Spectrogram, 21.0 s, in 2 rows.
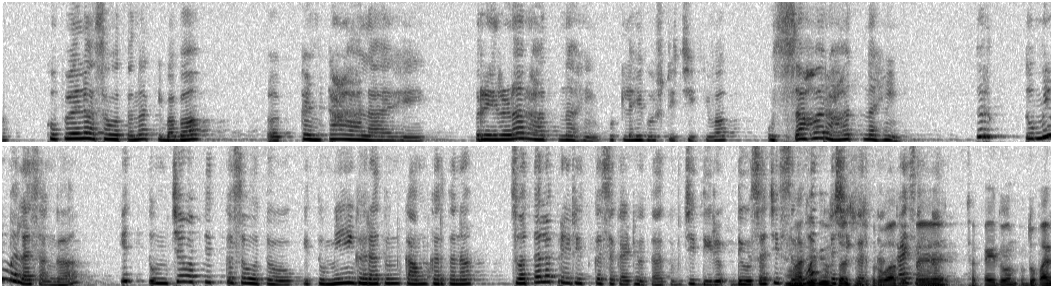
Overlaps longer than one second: present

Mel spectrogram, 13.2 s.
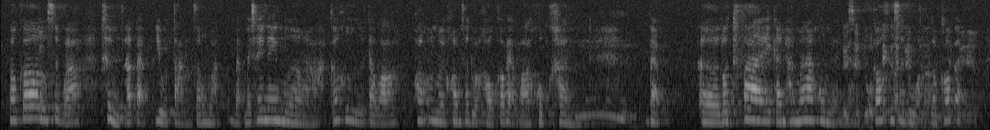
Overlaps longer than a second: present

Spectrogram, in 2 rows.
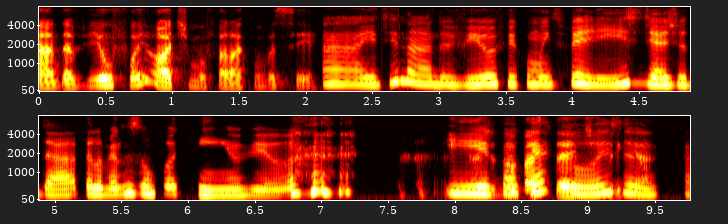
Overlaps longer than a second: present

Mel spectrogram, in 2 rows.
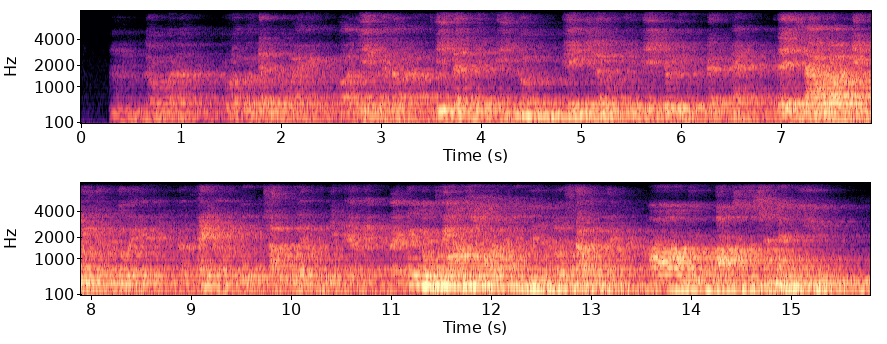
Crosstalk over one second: present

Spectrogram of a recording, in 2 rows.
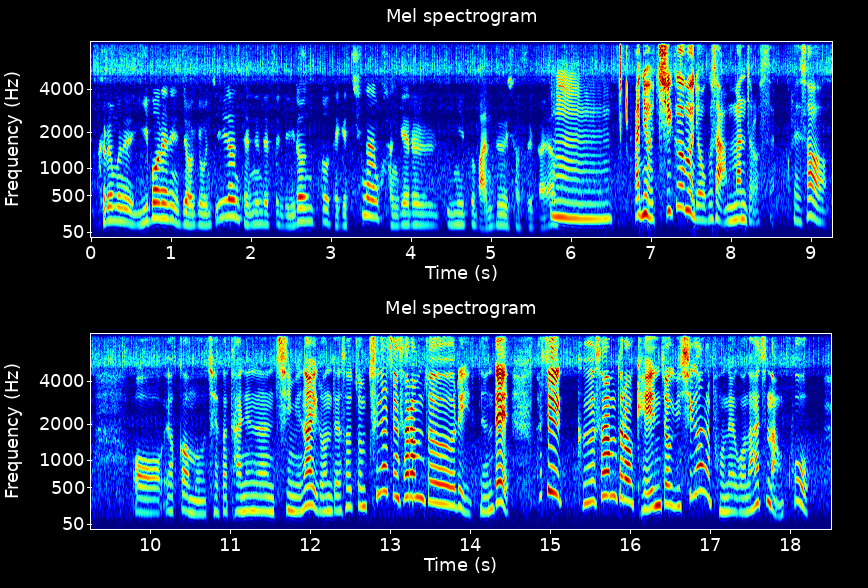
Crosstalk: none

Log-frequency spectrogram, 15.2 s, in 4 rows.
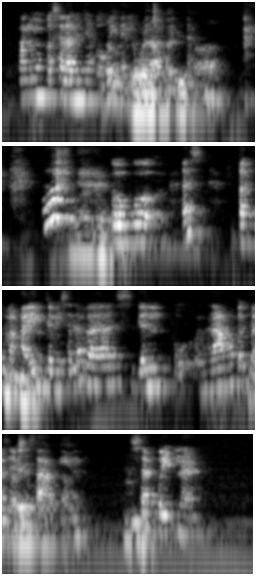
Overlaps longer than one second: present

